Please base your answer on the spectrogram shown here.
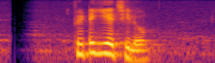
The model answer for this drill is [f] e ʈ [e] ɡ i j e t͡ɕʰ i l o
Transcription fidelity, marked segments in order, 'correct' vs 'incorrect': correct, correct

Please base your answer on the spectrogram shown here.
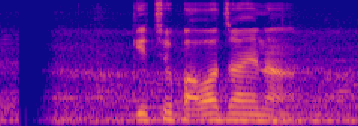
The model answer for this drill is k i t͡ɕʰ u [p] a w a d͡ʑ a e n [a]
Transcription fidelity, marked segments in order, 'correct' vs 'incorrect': correct, correct

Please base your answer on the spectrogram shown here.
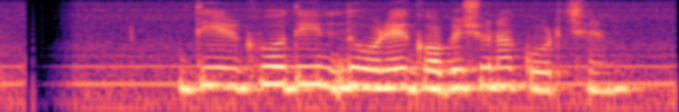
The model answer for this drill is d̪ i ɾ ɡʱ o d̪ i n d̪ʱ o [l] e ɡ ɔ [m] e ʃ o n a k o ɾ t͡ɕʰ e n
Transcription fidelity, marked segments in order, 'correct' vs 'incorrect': incorrect: ɾ, incorrect: b

